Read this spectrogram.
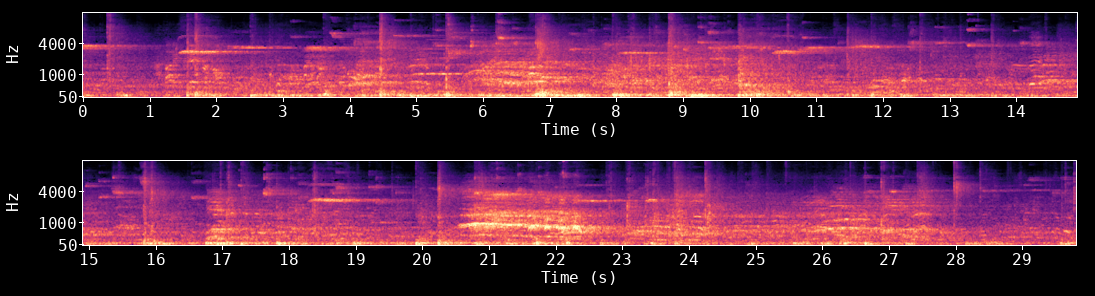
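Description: Young men call out and talk during play in a large echoing hall.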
